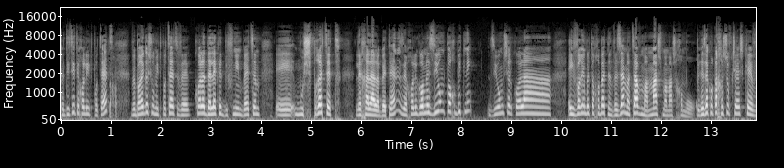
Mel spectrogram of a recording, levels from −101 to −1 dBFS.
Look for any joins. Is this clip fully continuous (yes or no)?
yes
